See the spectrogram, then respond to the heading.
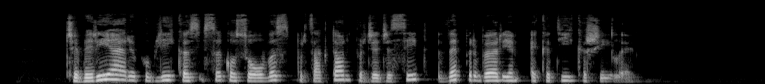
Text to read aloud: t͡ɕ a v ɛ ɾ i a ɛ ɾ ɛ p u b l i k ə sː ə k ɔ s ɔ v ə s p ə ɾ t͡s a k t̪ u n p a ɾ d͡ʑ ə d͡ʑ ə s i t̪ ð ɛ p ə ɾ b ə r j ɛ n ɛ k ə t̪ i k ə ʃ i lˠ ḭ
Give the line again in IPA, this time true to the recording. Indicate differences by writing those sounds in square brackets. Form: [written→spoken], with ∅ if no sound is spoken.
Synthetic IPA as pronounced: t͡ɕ [a→ɛ] v ɛ ɾ i a ɛ ɾ ɛ p u b l i k ə sː ə k ɔ s ɔ v ə s p ə ɾ t͡s a k t̪ [u→ɔ] n p [a→ə] ɾ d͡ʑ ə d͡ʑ ə s i t̪ ð ɛ p ə ɾ b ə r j ɛ n ɛ k ə t̪ i k ə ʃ i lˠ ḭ

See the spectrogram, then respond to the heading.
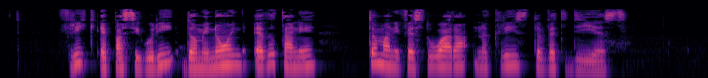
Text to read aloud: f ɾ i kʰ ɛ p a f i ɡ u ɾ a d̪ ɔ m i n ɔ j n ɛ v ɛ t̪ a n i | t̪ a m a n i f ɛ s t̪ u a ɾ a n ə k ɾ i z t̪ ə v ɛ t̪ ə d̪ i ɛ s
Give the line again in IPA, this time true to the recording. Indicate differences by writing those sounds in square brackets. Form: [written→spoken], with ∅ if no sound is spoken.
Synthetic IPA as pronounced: f ɾ i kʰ ɛ p a [f→s] i ɡ u ɾ [a→i] d̪ ɔ m i n ɔ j n ɛ [v→ð] ɛ t̪ a n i | t̪ [a→ə] m a n i f ɛ s t̪ u a ɾ a n ə k ɾ i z t̪ ə v ɛ t̪ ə d̪ i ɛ s

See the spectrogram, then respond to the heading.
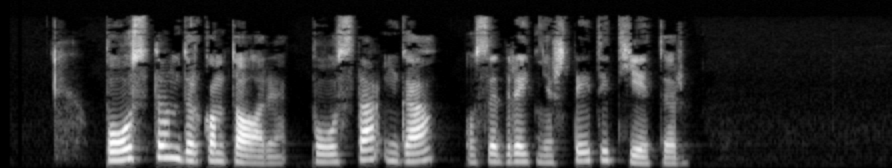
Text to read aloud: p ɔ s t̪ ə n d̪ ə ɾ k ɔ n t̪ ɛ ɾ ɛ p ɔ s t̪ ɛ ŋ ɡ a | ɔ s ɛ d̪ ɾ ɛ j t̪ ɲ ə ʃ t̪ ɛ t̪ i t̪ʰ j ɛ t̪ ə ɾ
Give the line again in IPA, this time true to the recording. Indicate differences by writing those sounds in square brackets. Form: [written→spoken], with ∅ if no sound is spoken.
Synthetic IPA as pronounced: p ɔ s t̪ ə n d̪ ə ɾ k ɔ [n→m] t̪ [ɛ→a] ɾ ɛ p ɔ s t̪ [ɛ→a] ŋ ɡ a | ɔ s ɛ d̪ ɾ ɛ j t̪ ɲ ə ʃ t̪ ɛ t̪ i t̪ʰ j ɛ t̪ ə ɾ

